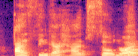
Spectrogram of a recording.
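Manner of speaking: ordinary talk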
